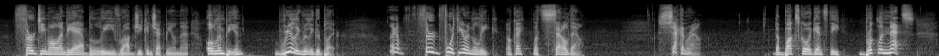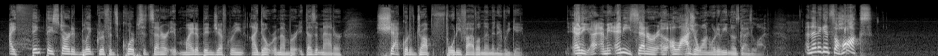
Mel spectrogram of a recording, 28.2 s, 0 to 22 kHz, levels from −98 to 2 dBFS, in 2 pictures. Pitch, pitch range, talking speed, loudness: 140 Hz, 120-180 Hz, 190 wpm, -20 LUFS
